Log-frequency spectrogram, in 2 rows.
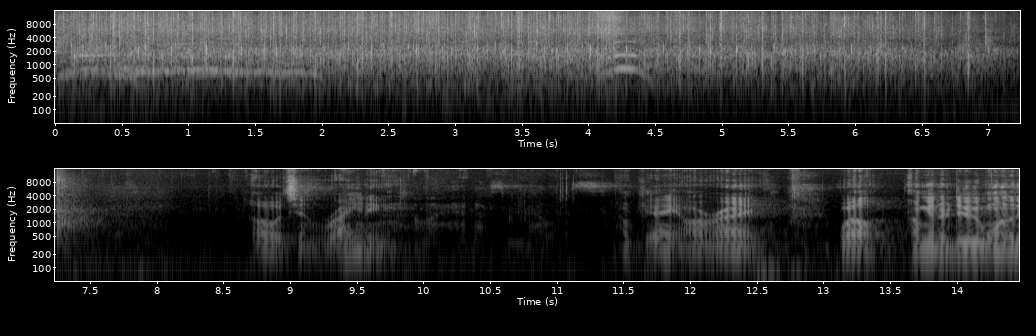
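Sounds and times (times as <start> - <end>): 
audience applause welcoming a speaker: 0.0 - 7.6
speech: 9.0 - 10.0, 11.5 - 14.4.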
